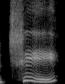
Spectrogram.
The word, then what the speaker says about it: qi: So qi, spelled Q-I, pronounced C-H-I, basically the energy, our vital energy, how organs function with qi.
